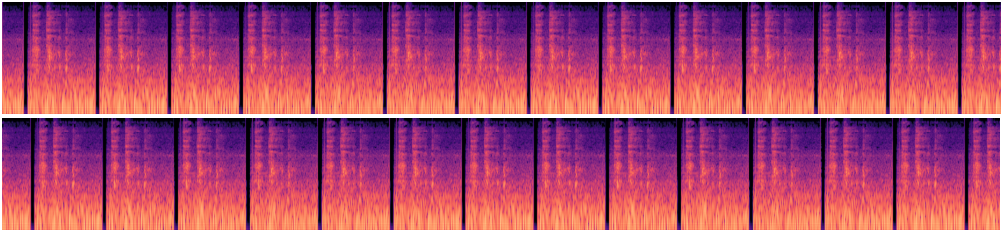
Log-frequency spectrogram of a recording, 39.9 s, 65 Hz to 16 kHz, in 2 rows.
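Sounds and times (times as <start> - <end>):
man coughing: 0.5 - 30.2, 30.8 - 39.9.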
